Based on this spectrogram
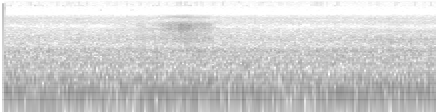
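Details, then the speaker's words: Old commercial Trane water source heat pump on a cooling call: only a steady low fan hum and airflow, with no compressor. A clogged condensate drain has tripped the float switch in the series safety circuit, locking out the compressor. "fan's running, but I don't hear the compressor. Let's open it up and see what's going on."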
